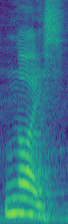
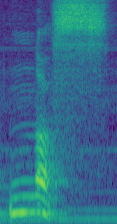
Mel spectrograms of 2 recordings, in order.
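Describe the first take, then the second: First: "Nós" with an I glide, "nóis"; misspelt pronunciation. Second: "nós" with open O and no I glide; correct pronunciation. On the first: Professor reading the wall's misspelling, "Nós" said as "nóis". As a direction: slip an I before the S of "Nós". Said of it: "até gostosa essa pronúncia". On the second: Professor correcting the sign, clean "nós" without any I. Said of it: "esse i tá demais aí". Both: Shown as a demonstration.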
